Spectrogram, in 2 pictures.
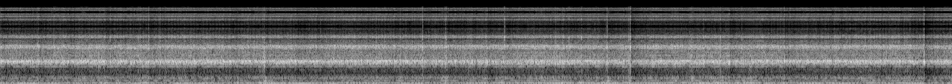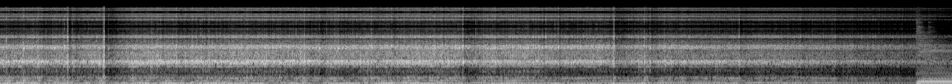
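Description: BMW F800GS parallel-twin motorcycle engine running steadily while riding slowly over grass and gravel, picked up by a bike-mounted camera. It fades down near the end.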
